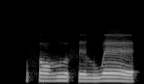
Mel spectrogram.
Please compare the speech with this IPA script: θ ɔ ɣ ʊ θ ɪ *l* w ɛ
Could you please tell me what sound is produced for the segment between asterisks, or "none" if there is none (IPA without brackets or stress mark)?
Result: l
